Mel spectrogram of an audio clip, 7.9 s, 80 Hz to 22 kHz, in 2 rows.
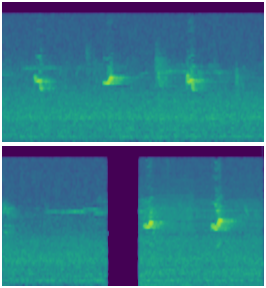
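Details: Baltimore oriole singing at sunrise, 5:40 a.m. on 10 May, in a neighbour's apple tree while hopping between branches and pecking; short clear whistled phrases spaced about a second apart, separated by quiet pauses.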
